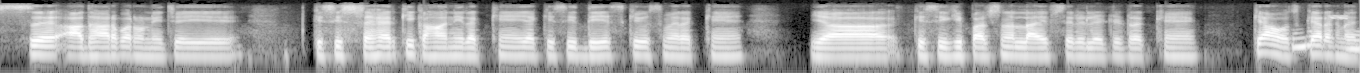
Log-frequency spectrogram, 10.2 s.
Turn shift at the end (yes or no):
yes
